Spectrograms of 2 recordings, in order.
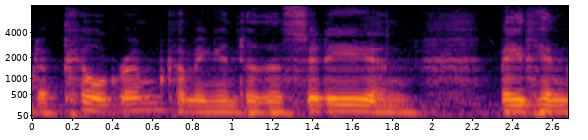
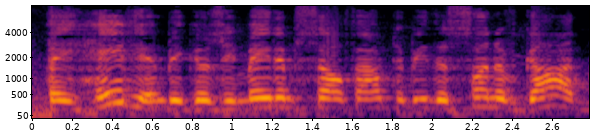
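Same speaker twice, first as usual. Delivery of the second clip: ordinary talk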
